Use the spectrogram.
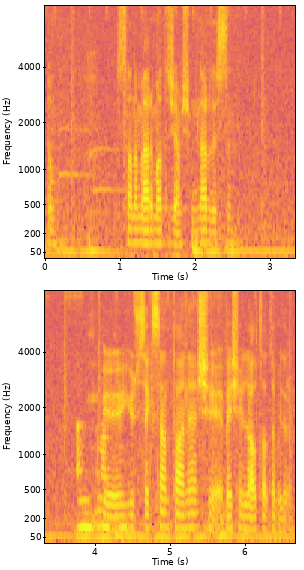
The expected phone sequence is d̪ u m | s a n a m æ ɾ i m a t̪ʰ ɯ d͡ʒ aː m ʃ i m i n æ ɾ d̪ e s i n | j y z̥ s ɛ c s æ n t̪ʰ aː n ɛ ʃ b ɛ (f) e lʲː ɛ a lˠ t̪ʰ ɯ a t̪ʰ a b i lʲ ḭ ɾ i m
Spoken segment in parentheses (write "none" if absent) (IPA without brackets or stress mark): ʃ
